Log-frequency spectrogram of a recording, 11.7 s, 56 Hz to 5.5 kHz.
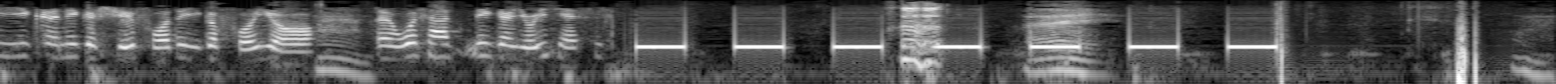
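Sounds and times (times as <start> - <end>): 
speech: 0.5 - 4.6, 6.8 - 8.3
telephone busy tone after a dropped call: 4.8 - 7.9, 8.5 - 9.6.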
